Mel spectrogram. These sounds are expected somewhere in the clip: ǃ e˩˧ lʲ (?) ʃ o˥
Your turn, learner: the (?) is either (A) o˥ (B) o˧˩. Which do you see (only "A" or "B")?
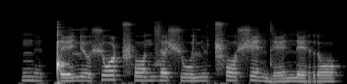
B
